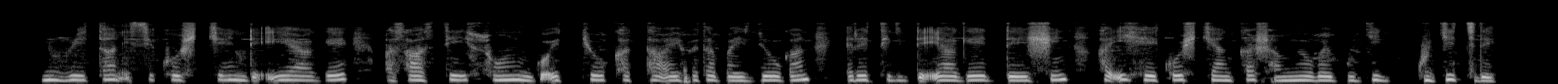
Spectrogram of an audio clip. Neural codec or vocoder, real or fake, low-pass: none; real; 7.2 kHz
